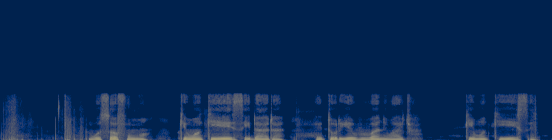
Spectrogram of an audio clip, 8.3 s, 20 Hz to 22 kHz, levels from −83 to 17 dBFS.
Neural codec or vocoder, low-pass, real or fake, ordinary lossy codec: codec, 16 kHz in and 24 kHz out, 1 kbps, XY-Tokenizer; 7.2 kHz; fake; none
